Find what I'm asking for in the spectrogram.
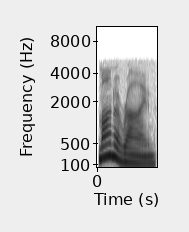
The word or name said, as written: monorhyme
